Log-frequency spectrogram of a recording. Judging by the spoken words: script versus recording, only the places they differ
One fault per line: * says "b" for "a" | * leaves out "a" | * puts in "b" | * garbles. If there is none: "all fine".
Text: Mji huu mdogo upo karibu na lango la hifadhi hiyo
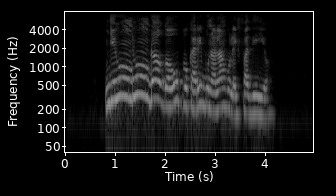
* puts in "huu"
